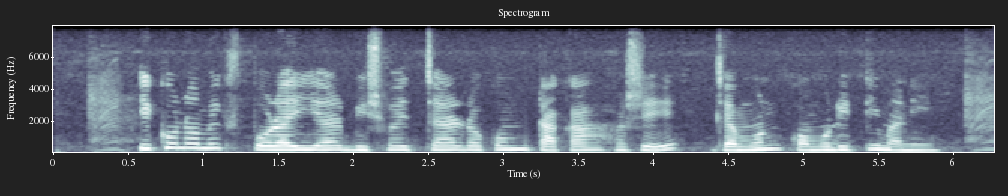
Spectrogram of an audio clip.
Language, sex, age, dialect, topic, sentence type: Bengali, female, 31-35, Rajbangshi, banking, statement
